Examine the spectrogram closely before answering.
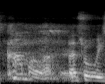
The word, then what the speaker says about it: Kamala: The way she pronounces her name is Kamala.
